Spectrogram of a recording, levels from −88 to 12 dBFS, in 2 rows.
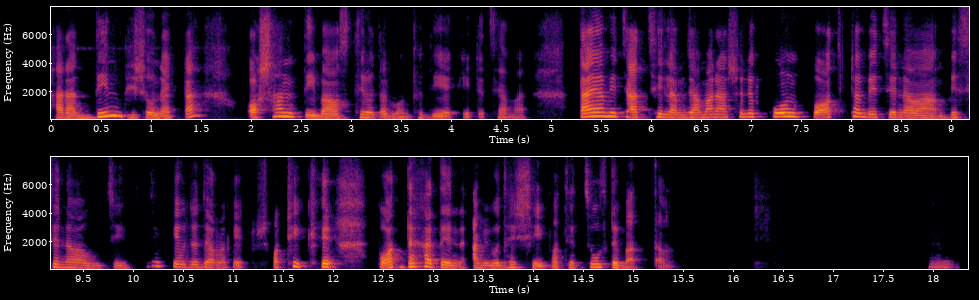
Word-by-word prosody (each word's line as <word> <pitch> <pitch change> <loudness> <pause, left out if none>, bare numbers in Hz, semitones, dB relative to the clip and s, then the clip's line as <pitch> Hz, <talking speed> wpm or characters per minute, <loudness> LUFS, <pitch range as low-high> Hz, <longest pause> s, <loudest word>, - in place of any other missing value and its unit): সারাদিন 165 - +3 0.2
ভীষণ 170 -1 -2
একটা 150 +11 -2 0.7
অশান্তি 245 -8 +2
বা 155 - +2
অস্থিরতার 155 0 -4
মধ্য - - -10 0.2
দিয়ে 145 -1 -2
কেটেছে - - -14
আমার। - - -15 0.6
তাই 250 +3 +8
আমি 265 0 +5
চাচ্ছিলাম 185 0 0
যে - - +1
আমার 200 +2 -2
আসলে 225 +3 -3 0.2
কোন 255 +1 +8 0.2
পথটা 180 +9 0
বেঁচে 200 -2 -3
নেওয়া 165 -1 -1 0.2
বেছে 180 +4 -4
নেওয়া 185 -1 -3
উচিত। 160 0 -10 0.2
যে 290 - -7
কেউ 220 -3 -2
যদি 190 0 -4
আমাকে 180 +1 -10
একটু - - -32
সঠিক 270 -2 -1 0.8
পথ 185 +3 +5 0.2
দেখাতেন 240 -7 +4 0.2
আমি 165 - -4
বোধহয় 180 +3 -3
সেই 165 - -2
পথে 150 +4 -5 0.2
চলতে 215 -4 +2
পারতাম। - - -9 2.6
হু। 215 -1 -14
185 Hz, 125 wpm, -22 LUFS, 165-225 Hz, 2.6 s, তাই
